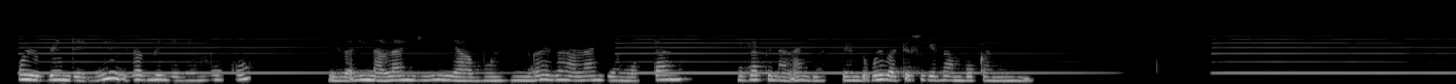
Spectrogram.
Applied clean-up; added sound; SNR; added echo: none; Wind instrument, woodwind instrument; 13 dB; none.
